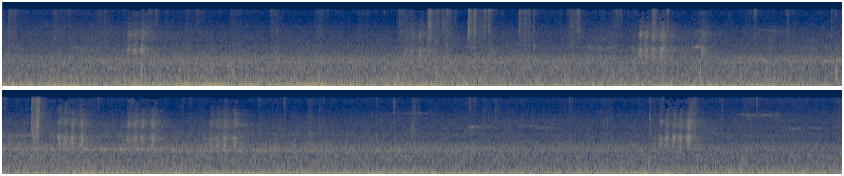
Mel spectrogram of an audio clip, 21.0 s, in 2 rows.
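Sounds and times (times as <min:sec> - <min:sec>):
bird cawing: 0:07.4 - 0:08.8, 0:10.7 - 0:13.6, 0:18.6 - 0:19.2.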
